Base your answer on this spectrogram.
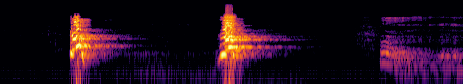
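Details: Eight-month-old Border Collie named corVata asking to play: two sharp, loud barks about a second apart, followed by a softer whining, wavering sound at the end.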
